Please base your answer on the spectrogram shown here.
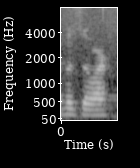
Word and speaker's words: bezoar: And, I got a Bezoar, I think that's how I pronounce it. Right? Yeah, it's a Bezoar.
